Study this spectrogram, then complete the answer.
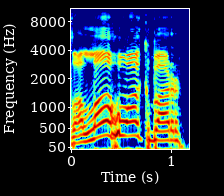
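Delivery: high shouted razor battle cry; mock yell. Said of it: "the third one yells".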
